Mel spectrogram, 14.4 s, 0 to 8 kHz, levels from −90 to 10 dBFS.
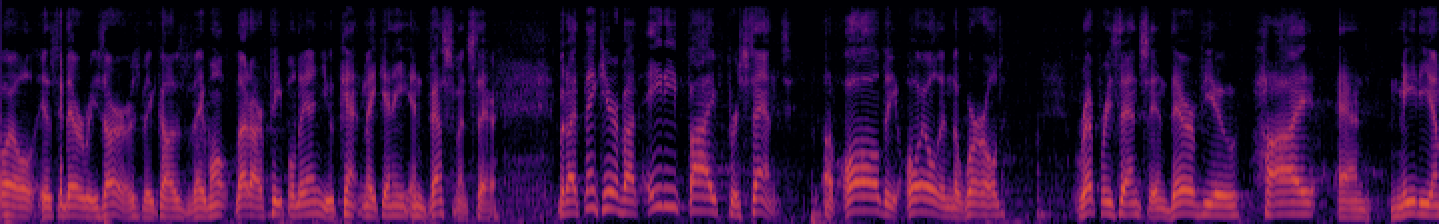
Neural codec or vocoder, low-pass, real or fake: codec, 24 kHz, 3.1 kbps, DualCodec; 7.2 kHz; fake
